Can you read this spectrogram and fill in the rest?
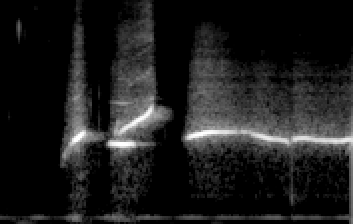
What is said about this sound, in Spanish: Y por eso, si, si escuchan silbidos en el bosque o en la selva, no los sigan.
